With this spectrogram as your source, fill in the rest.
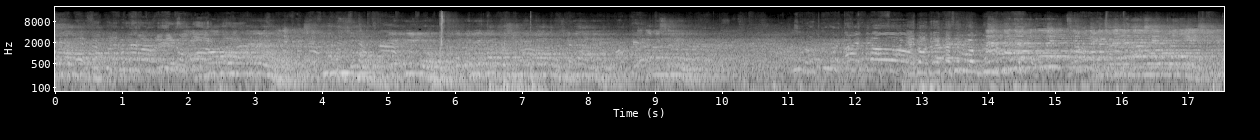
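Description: A crowd of spectators talks and shouts in a large echoing hall.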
